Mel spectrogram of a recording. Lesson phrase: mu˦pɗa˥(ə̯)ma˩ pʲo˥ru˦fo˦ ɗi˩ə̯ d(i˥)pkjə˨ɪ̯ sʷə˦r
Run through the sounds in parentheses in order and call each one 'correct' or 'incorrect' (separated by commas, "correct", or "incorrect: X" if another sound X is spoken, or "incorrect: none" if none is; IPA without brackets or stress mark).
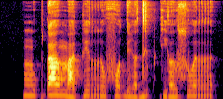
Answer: correct, incorrect: i˦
